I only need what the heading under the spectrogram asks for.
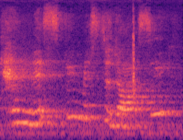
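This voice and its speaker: A woman plays an earnest, easily flustered young gentlewoman of period drama. Her high voice is projected in formal phrases. It rings through a very echoey hall, picked up from far off. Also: big pitch swings, unhurried, heavily acted. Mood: wondering. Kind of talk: amateur stage play acting. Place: stage in a theatre or hall, distant microphone. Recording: echoey theatre hall from far off, faint noise.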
